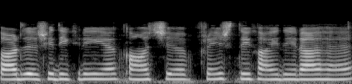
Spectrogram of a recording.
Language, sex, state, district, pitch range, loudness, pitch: Hindi, female, Uttar Pradesh, Jyotiba Phule Nagar, 230-245 Hz, -16 LUFS, 240 Hz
